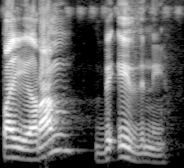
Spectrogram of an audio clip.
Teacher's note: تو قاعدہ ہو گیا تنوین یا نون ساکن کے بعد با آئے تو تنوین یا نون ساکن کو میم سے بدل کر غنہ اور اخفاء کے ساتھ پڑھیں گے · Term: اقلاب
